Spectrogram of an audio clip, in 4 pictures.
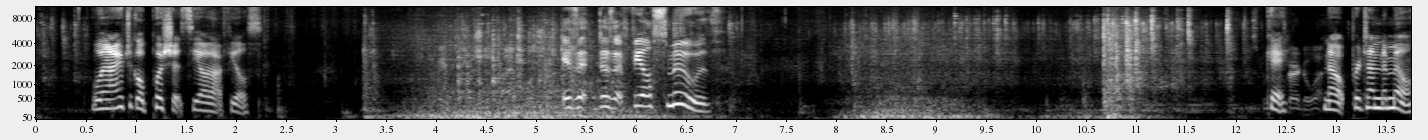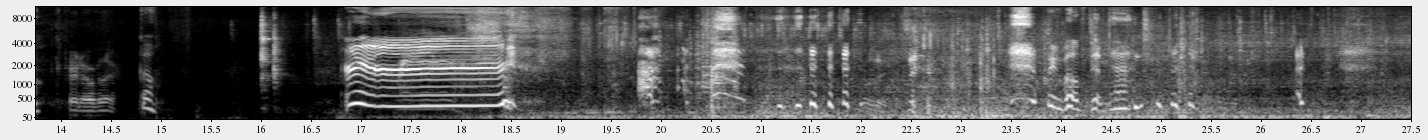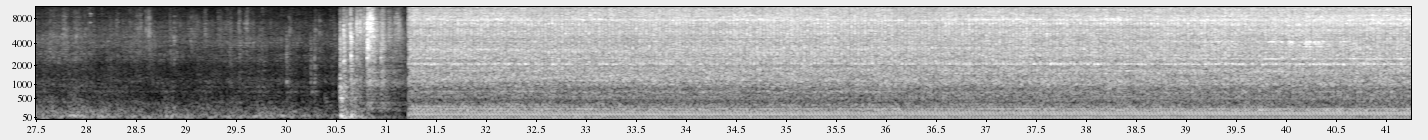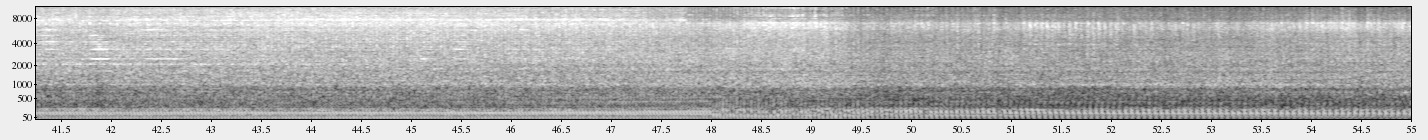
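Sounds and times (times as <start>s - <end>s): small gasoline engine running: 18.0s - 27.6s, 31.2s - 55.0s.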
